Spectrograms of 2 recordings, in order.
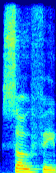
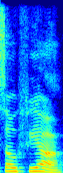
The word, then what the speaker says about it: Sophia: pronunciation of names because when people hear my name they say Sophie but my name is Sophia yeah it's got a a at the end not an e you know so Kia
